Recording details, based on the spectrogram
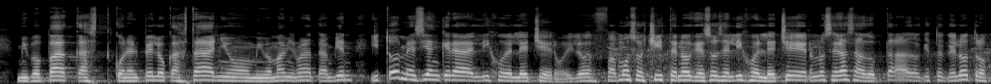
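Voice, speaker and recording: A man with an Argentine accent and a high pitch talks at a fairly quick pace with hardly any pauses. His intonation is fairly even, over noticeable background noise. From Argentina. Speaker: pastor. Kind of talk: sermon. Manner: halting.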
